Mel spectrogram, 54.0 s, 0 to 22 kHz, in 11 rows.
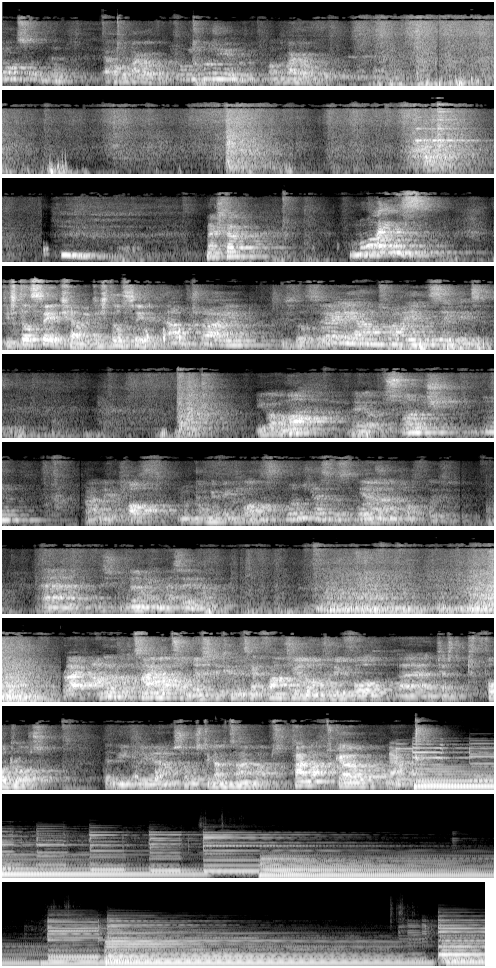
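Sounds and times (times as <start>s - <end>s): plastic bin bag rustling: 3.3s - 9.2s.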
